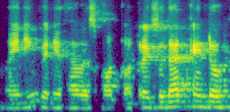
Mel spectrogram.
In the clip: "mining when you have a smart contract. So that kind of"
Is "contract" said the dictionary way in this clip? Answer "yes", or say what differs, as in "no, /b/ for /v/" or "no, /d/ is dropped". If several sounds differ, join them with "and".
yes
